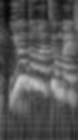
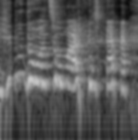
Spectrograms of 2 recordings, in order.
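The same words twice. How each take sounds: First: Loud, high laughing scold at normal pace; laughing again. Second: Slow, loud, high laughing scold. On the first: Streamer repeats to the viewer, laughing, quicker. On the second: Streamer laughs at a viewer overdoing it, loud and slow. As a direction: laugh it out slowly. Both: Real, not acted.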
